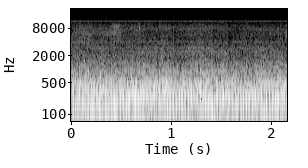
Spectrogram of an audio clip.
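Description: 2012 Suzuki V-Strom DL650's V-twin engine running at a steady cruise through an Akrapovic exhaust, with wind and road noise from riding.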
